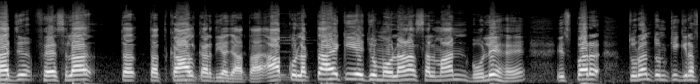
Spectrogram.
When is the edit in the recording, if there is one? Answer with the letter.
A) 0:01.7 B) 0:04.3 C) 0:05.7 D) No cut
D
